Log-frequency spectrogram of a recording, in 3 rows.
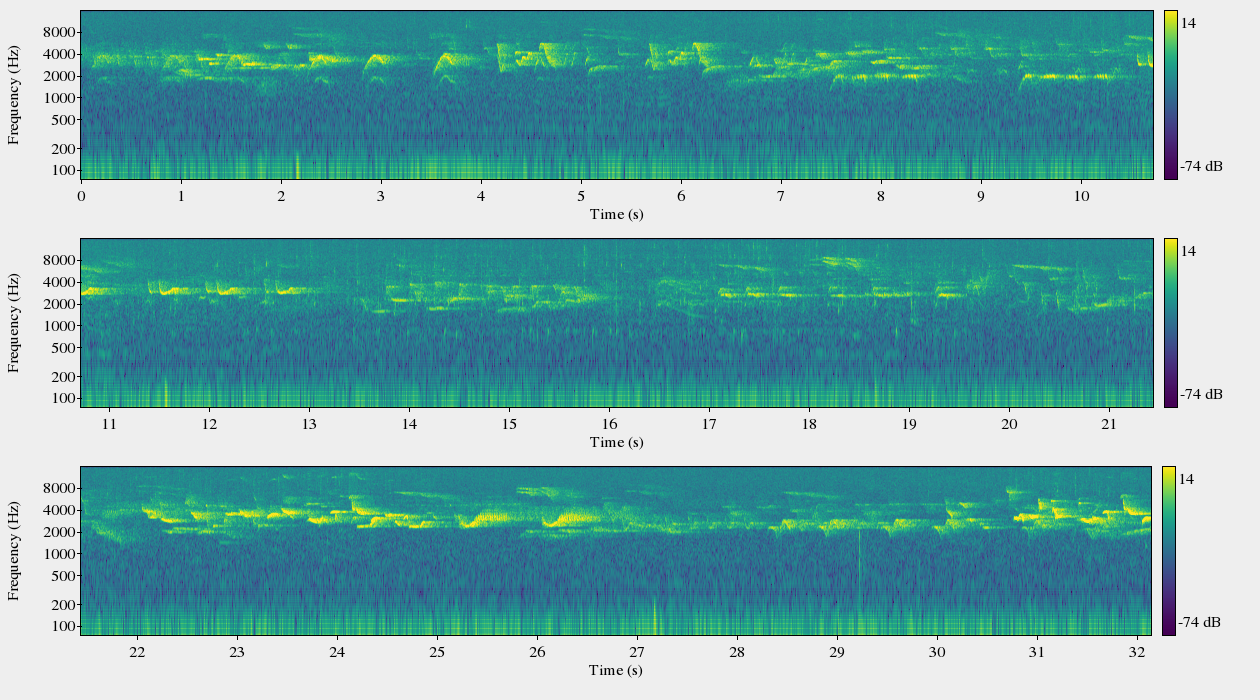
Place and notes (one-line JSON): {"title": "bei silkerode - im wald", "date": "2009-08-08 22:33:00", "description": "Produktion: Deutschlandradio Kultur/Norddeutscher Rundfunk 2009", "latitude": "51.57", "longitude": "10.38", "altitude": "239", "timezone": "Europe/Berlin"}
